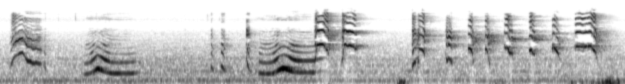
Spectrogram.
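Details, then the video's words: Pet ringneck parrot uttering soft arched whistles first, then breaking into a fast series of loud, piercing squawks repeated roughly twice per second. "Ringneck parrot Naturals Sound"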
